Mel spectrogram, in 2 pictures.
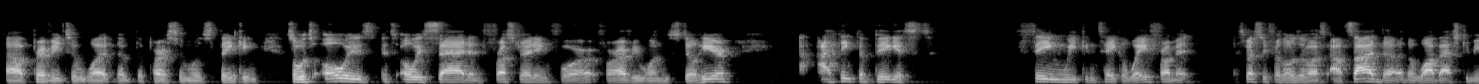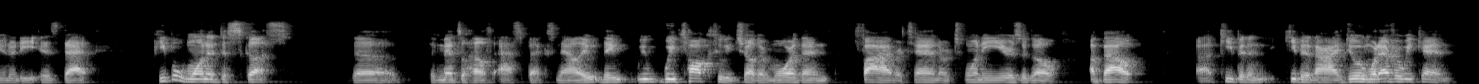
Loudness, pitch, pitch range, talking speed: -18 LUFS, 105 Hz, 95-115 Hz, 170 wpm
